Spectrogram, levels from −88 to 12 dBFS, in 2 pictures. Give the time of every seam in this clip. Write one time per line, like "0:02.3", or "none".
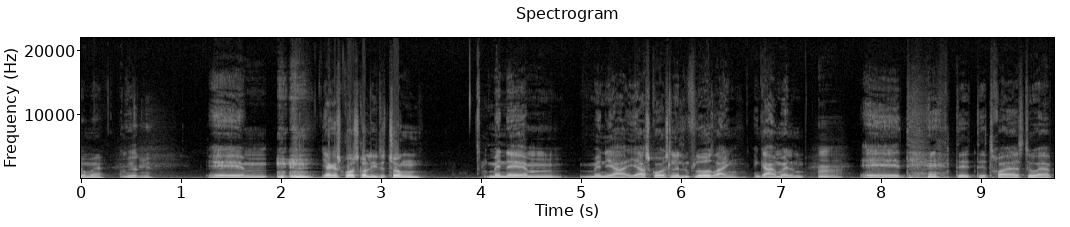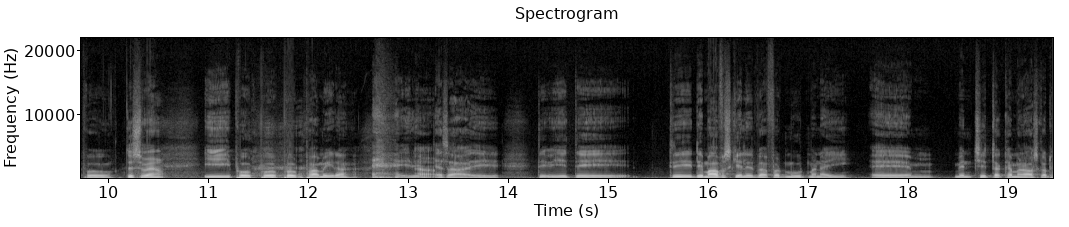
none

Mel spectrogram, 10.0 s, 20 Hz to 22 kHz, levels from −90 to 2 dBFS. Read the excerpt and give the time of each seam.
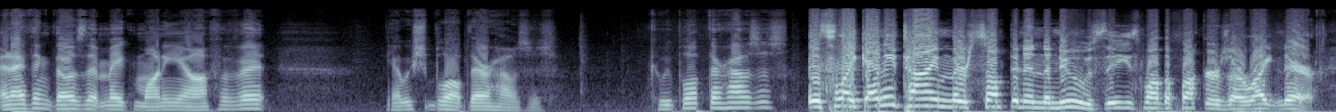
0:06.0

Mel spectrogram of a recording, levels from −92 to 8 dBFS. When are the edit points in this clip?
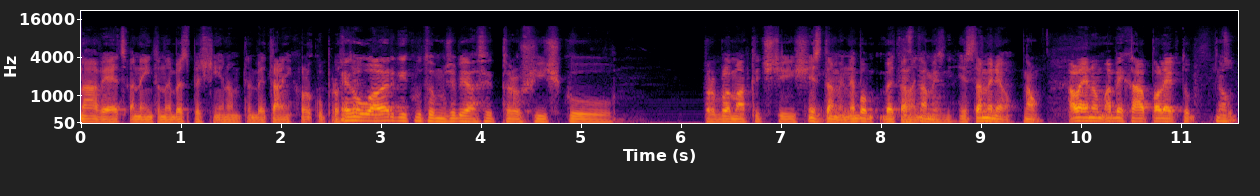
none

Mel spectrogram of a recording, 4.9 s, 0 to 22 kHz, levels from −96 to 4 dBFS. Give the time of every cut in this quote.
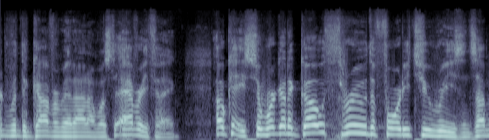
0:02.1

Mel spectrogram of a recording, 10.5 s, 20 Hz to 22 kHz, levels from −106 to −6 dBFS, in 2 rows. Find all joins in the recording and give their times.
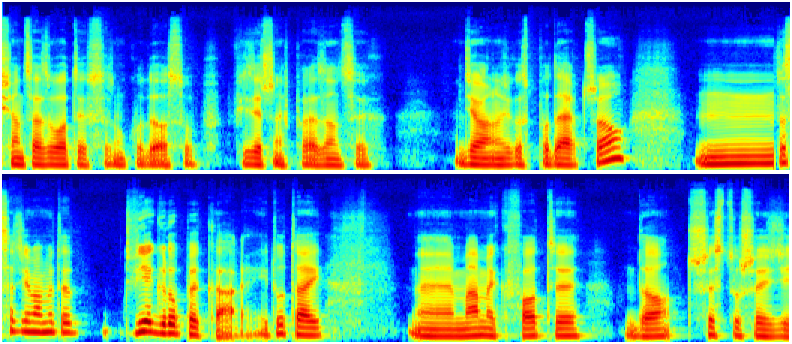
0:05.1

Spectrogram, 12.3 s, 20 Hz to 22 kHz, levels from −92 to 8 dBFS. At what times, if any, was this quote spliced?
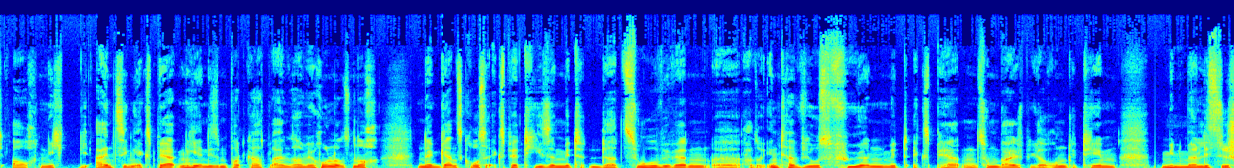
0:10.7

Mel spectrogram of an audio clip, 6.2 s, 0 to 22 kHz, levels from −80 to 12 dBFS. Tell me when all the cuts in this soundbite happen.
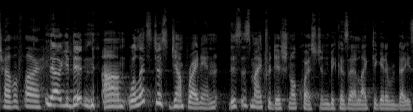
0:01.5

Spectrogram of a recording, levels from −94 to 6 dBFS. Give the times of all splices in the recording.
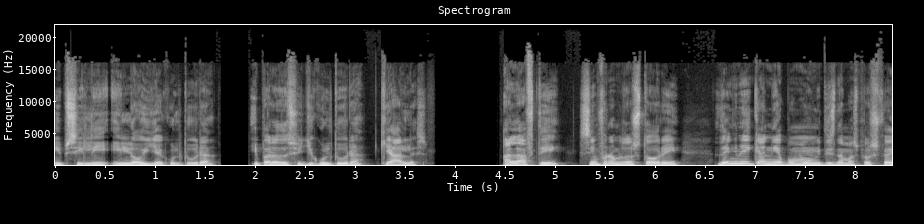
0:04.4

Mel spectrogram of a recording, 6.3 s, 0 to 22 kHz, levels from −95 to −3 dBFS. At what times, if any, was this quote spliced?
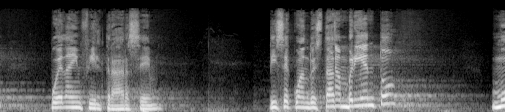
0:03.2
0:04.2

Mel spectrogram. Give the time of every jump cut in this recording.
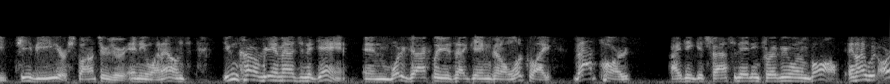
none

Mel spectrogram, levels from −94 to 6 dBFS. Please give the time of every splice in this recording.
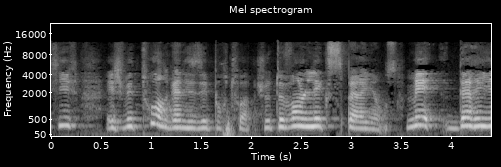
0:03.5

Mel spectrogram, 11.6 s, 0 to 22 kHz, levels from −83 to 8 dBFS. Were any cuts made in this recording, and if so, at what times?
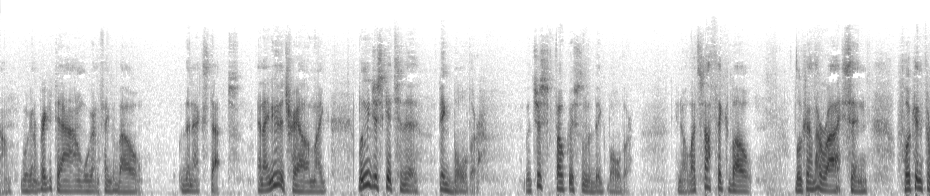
0:03.2

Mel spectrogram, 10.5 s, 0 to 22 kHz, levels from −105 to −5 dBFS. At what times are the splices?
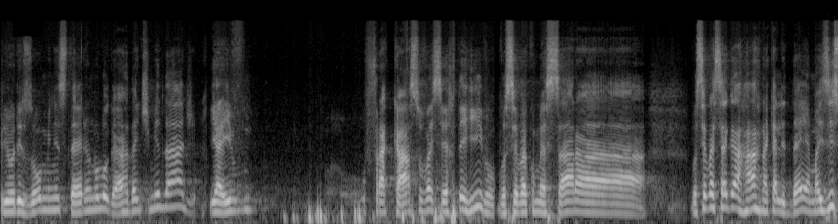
0:02.6
0:06.2

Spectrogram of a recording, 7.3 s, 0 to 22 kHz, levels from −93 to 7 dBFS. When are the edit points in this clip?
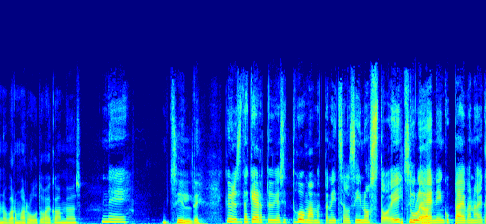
0:06.0

